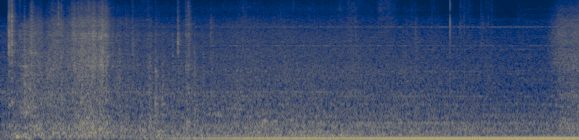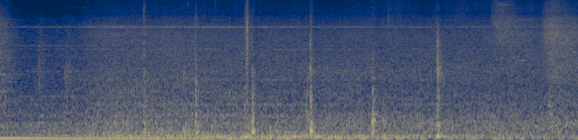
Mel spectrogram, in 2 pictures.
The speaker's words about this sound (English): We just got onto a fancier train with higher head rests and two stories and a bathroom.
